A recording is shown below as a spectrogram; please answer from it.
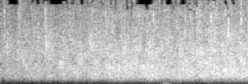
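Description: A large audience applauding in a big hall, the clapping slowly building.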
